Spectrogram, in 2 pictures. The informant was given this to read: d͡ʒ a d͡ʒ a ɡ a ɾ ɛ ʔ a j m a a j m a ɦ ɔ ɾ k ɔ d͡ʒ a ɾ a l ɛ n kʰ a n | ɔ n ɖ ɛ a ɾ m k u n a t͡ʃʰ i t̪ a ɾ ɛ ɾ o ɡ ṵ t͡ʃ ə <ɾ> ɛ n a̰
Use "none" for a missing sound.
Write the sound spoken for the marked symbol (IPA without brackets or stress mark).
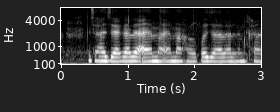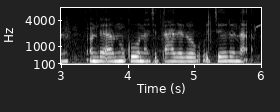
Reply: ɾ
